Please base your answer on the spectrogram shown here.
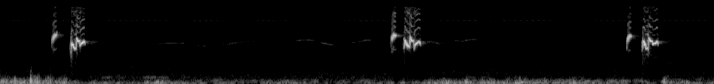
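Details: Loud natural sooty-headed bulbul song for training caged birds: three liquid whistled phrases spaced about three seconds apart, each a sharp lead note and a rich warbled flourish, with faint distant chirps and low background rumble.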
